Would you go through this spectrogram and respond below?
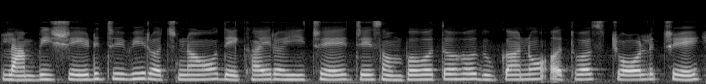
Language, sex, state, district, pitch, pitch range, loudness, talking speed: Gujarati, female, Gujarat, Valsad, 225 Hz, 220-240 Hz, -16 LUFS, 110 wpm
